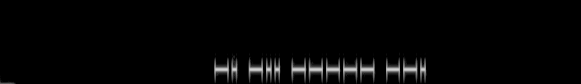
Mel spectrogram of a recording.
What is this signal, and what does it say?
Morse code, heard as a keyed tone, about 27 wpm, 700 Hz. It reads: ND0G
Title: USA Call Signs - 4 Characters - Repeated 2x - 28wpm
